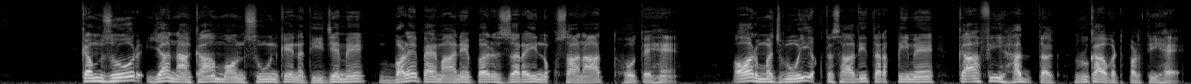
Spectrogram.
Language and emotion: Urdu, neutral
